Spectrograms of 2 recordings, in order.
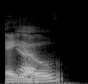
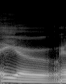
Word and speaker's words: Ayo: Ayo. – Yeah. Ayo. – Is that how you pronounce it? – I don't know. – It's A-Y-O. That's all it is.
